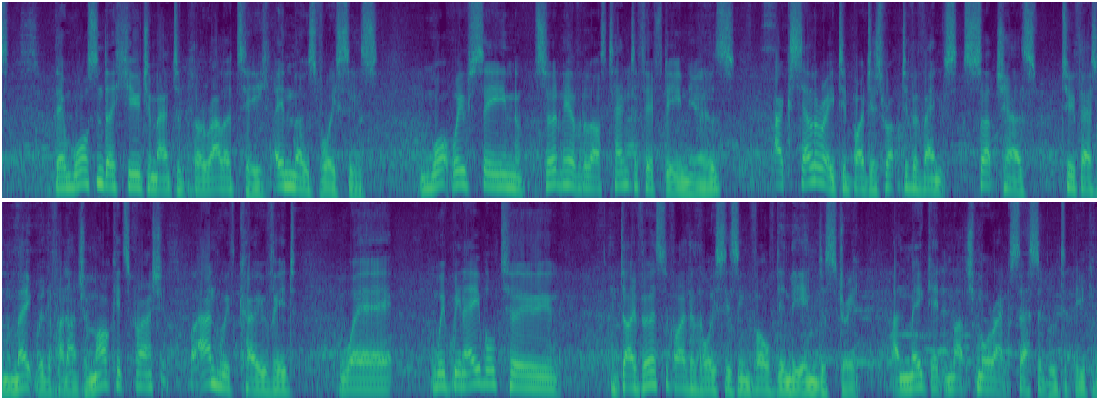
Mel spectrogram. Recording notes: live from FIX Trading Community EMEA Trading Conference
